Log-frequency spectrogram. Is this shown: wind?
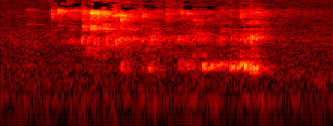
no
